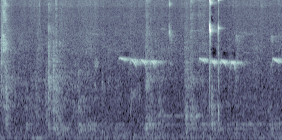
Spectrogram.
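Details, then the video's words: Pet lovebirds, a green Fischer's and a pastel blue, in the morning: several level whistled notes held about half a second each, mixed with sharp high ticks and soft scratching sounds. "Lovebird Chirping Sounds - Green Fischeri & Pastel Blue"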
